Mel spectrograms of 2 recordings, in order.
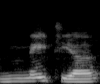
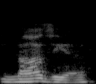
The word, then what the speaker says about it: Nausea: logo looks like but it's not nateia or naftia as it's spelled in greek it's nausea um not to be confused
